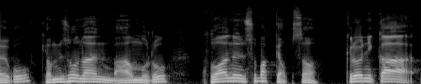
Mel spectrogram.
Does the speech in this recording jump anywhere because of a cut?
yes; 1 cut; at 3.3 s

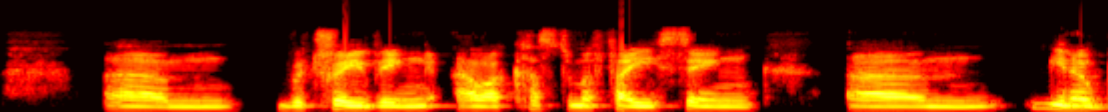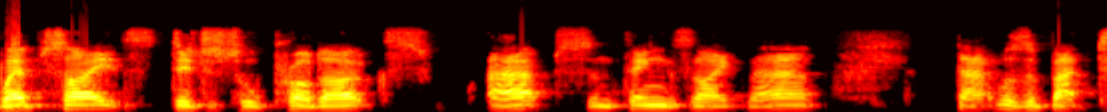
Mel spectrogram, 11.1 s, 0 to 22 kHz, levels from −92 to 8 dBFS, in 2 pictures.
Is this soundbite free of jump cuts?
yes; 0 cuts

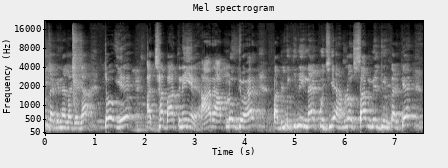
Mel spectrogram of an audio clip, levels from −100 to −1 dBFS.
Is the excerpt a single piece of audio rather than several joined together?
yes; 0 cuts

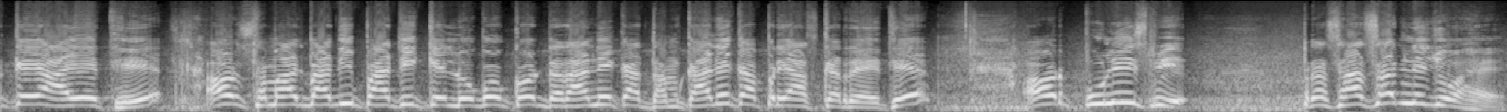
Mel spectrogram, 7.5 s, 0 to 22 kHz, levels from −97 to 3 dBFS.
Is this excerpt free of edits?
yes; 0 cuts

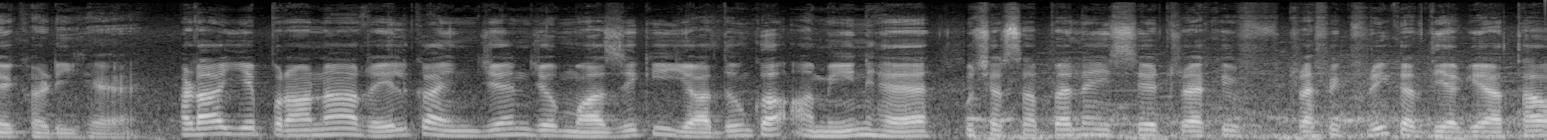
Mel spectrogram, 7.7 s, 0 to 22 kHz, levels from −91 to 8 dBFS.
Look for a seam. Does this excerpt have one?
yes; 2 cuts; at 0.8 s, 4.8 s

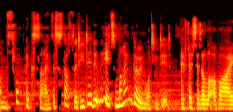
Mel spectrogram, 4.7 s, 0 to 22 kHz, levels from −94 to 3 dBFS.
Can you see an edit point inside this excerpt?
yes; 1 cut; at 3.7 s

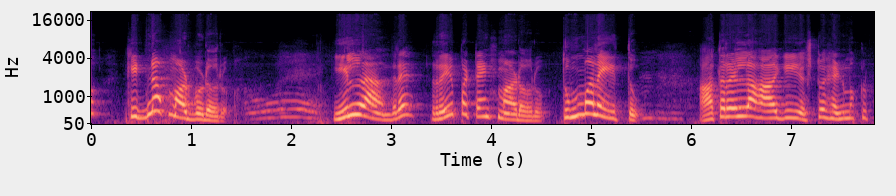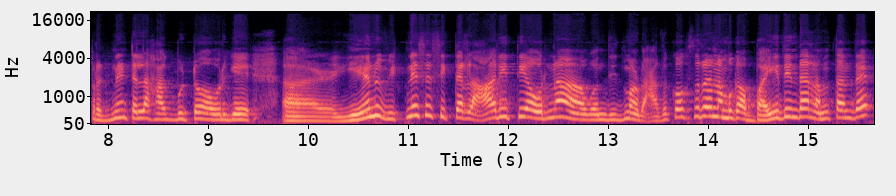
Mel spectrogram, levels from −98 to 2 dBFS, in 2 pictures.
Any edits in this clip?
no; 0 cuts

